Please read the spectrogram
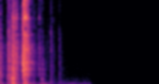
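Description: A few sharp clicks and a brief scrape, loudest about a third of a second in, as a compact router's motor unit is handled and released from its base.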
